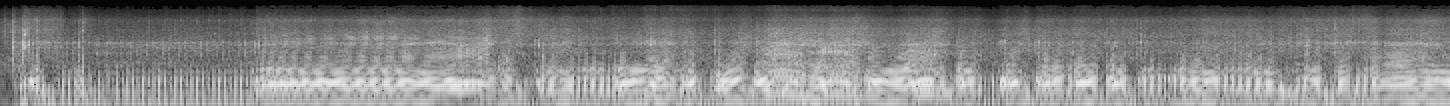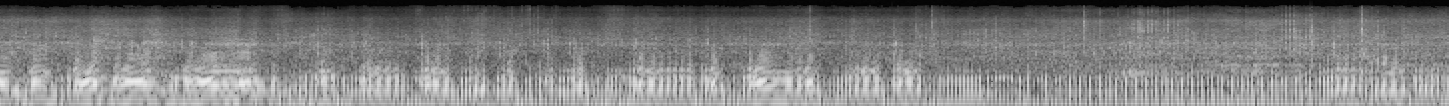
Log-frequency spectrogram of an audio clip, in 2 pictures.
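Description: Dirt bike engine running loudly under the rider, revving up and down with the throttle through the first half, then running more steadily.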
